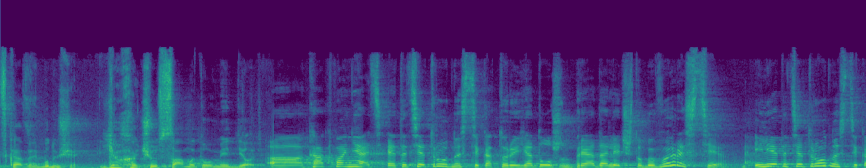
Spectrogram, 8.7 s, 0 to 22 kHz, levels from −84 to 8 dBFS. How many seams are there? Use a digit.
2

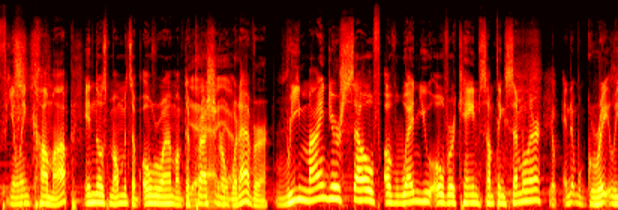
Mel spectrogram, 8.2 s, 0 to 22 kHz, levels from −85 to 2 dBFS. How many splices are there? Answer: 2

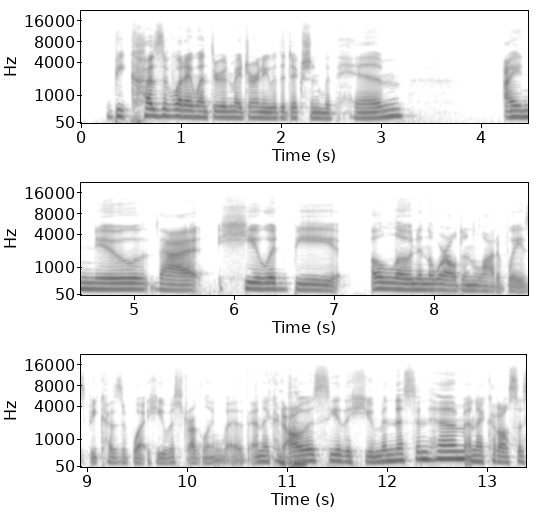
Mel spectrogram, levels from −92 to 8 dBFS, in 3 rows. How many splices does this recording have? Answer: 0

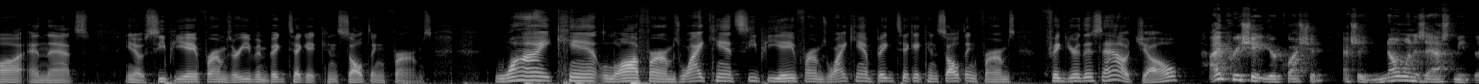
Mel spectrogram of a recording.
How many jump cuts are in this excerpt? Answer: 2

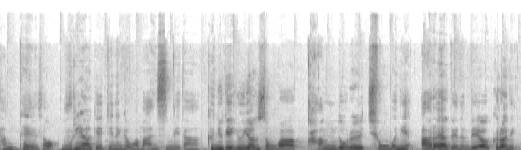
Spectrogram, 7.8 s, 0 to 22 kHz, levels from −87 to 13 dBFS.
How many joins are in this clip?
0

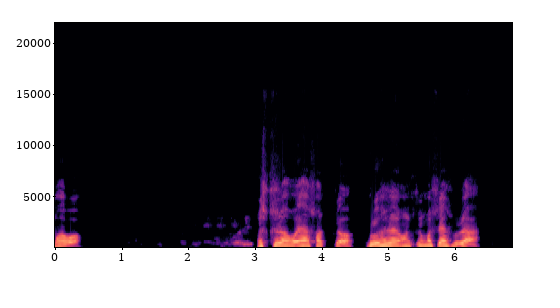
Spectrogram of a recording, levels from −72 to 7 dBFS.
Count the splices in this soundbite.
1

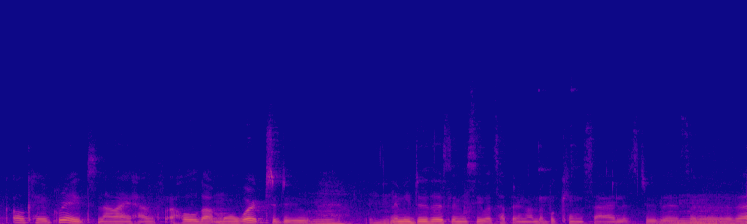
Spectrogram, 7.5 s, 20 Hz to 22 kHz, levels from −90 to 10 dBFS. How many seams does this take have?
0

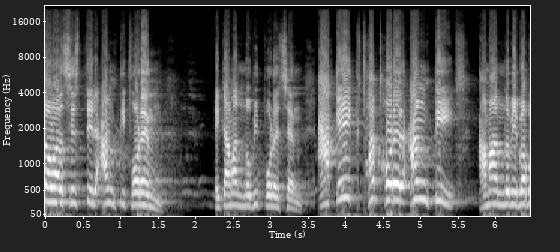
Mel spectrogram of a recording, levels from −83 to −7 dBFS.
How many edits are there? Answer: 1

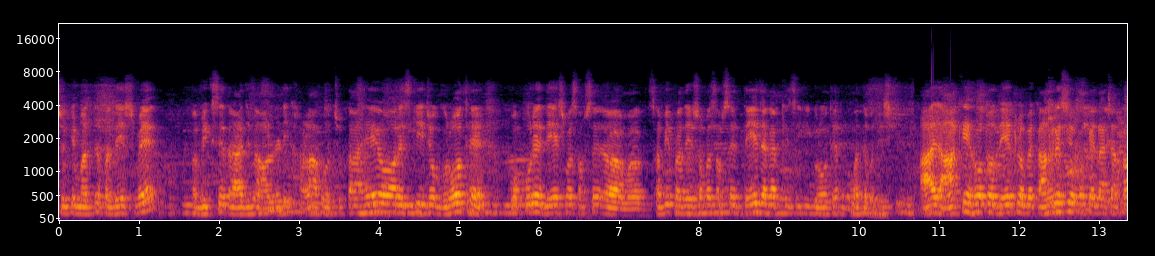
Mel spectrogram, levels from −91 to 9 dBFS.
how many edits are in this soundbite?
1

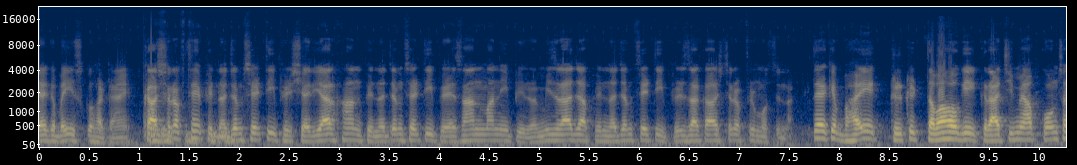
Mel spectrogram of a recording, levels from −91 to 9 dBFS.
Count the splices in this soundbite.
2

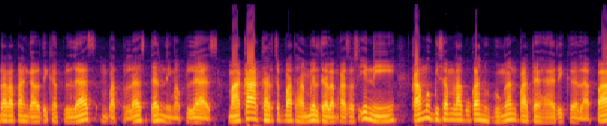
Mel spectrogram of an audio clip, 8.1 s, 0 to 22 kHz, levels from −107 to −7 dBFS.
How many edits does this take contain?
1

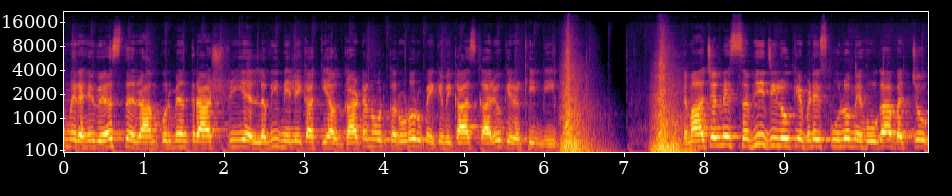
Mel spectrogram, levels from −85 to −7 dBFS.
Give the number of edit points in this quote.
0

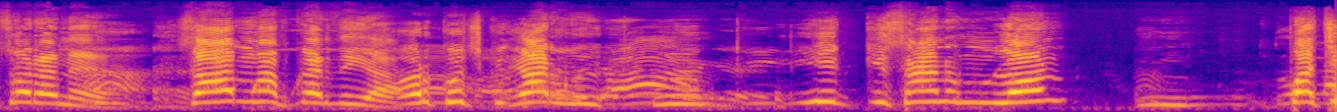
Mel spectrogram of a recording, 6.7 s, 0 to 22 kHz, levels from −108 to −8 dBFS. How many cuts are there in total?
0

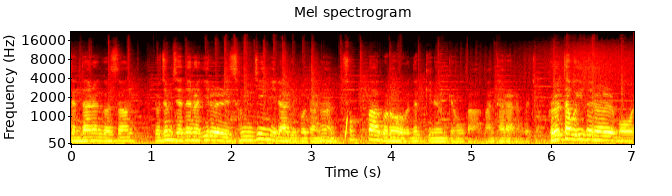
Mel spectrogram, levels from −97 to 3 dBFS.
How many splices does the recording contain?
1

